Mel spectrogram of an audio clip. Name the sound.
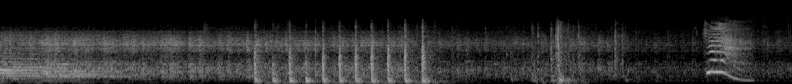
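train running on rails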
